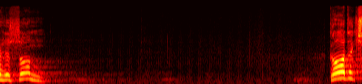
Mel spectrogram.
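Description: An elderly man speaks slowly, heard through a microphone in a large room.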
